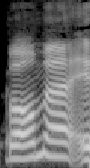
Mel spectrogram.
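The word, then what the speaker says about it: Balmain: And we actually had a really great conversation with Olivier Rostang, who is the creative director of Belmain. Was that pronunciation good? – Perfect. Belmain is an old school heritage French brand started by Pierre Belmain right after the war.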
